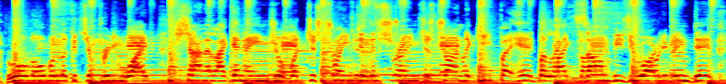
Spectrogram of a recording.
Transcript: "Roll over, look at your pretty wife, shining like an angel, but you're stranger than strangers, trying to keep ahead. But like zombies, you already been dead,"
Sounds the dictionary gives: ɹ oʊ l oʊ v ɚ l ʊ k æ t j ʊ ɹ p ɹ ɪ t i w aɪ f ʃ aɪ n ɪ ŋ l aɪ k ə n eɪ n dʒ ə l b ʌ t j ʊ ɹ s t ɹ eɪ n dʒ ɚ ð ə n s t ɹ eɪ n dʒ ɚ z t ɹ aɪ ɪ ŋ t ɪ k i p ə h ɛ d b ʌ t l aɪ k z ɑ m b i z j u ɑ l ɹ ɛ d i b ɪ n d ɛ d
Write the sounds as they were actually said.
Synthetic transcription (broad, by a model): ɹ oʊ l oʊ v ɚ l ʊ k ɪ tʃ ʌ ɹ p ɹ ɪ t i w aɪ f ʃ aɪ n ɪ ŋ l aɪ k ə n eɪ n dʒ ə l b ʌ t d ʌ s t ɹ eɪ n dʒ ɚ ð ə n s t ɹ eɪ n dʒ ɚ z t ɹ aɪ ɪ ŋ t ɪ k i p ə h ɛ d b ʌ t l aɪ k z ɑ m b i z j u ɑ l ɹ ɛ d i b ɪ n d ɛ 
